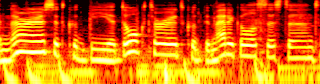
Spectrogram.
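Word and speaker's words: доктор: is doctor doctor so we stress the first syllable or doctor so we can guess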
